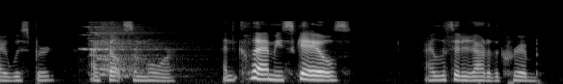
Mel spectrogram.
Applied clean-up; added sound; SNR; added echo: none; Squeak; 12 dB; none.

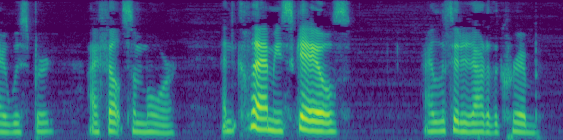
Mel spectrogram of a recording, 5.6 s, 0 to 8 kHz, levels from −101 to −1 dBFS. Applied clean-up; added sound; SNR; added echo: none; none; none; none.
